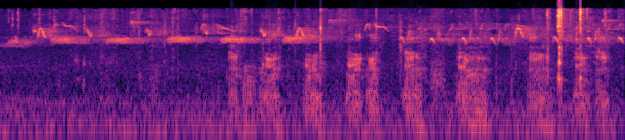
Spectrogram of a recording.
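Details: Wild boar breaking into coarse, choppy grunts after a quieter opening, several in quick succession, with a shrill steady drone, bird chirps and a few sharp clicks near the end.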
